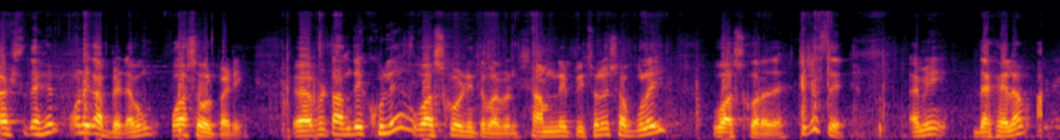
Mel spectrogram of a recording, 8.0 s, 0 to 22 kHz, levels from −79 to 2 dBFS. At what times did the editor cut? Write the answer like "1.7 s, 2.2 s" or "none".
none

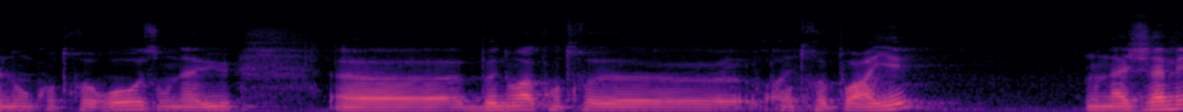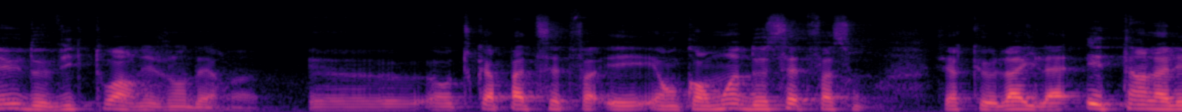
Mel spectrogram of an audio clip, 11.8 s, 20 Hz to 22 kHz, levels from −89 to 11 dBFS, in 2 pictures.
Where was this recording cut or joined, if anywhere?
none

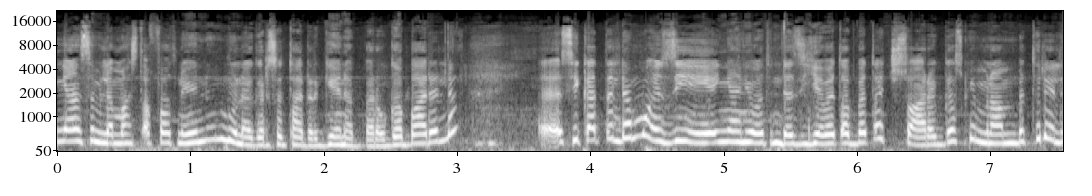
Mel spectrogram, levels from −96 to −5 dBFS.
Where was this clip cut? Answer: none

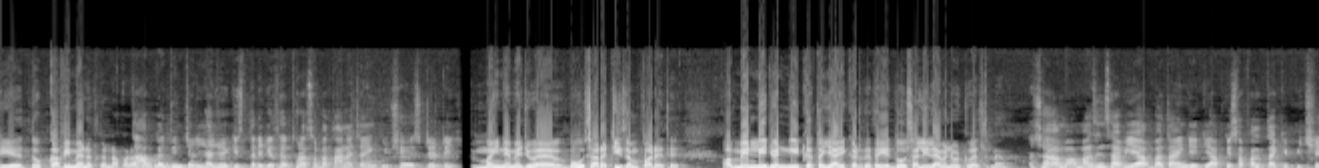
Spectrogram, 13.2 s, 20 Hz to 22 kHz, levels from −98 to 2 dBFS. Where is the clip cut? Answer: 4.6 s

